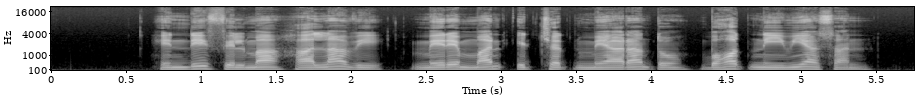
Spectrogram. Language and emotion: Punjabi, neutral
